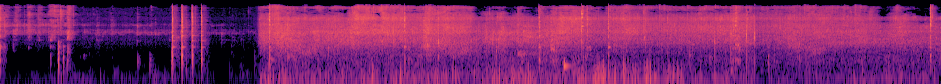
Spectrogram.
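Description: Chicken frying with onions and chicken masala in a pan, sizzling loudly and steadily from about five seconds in, when the sizzle starts suddenly. Just before, a few sharp clinks of a utensil on the pan.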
